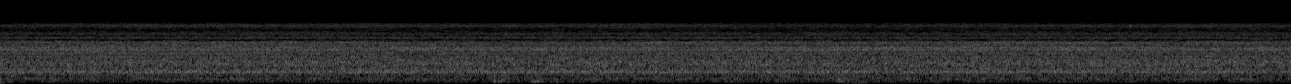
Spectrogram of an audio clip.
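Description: A heat gun blows with a steady, even hiss and whoosh while warming PETG water-cooling tubing so it can be bent, unbroken and fairly quiet throughout with no speech.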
